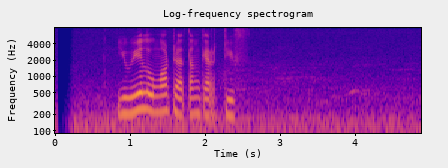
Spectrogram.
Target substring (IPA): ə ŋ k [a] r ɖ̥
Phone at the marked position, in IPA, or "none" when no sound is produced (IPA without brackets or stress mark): ɛ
